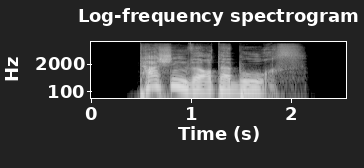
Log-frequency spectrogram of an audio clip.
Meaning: genitive singular of Taschenwörterbuch
- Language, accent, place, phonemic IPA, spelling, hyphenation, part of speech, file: German, Germany, Berlin, /ˈtaʃənˌvœʁtɐbuːxs/, Taschenwörterbuchs, Ta‧schen‧wör‧ter‧buchs, noun, De-Taschenwörterbuchs.ogg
